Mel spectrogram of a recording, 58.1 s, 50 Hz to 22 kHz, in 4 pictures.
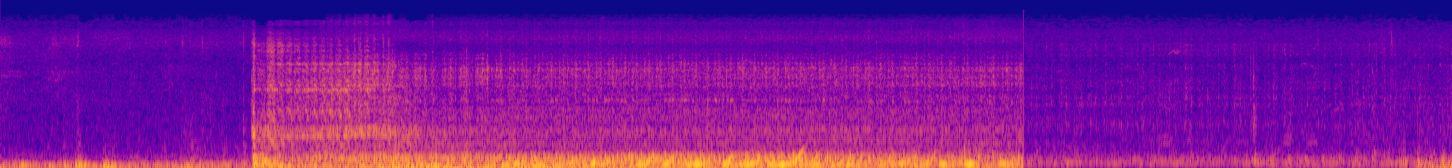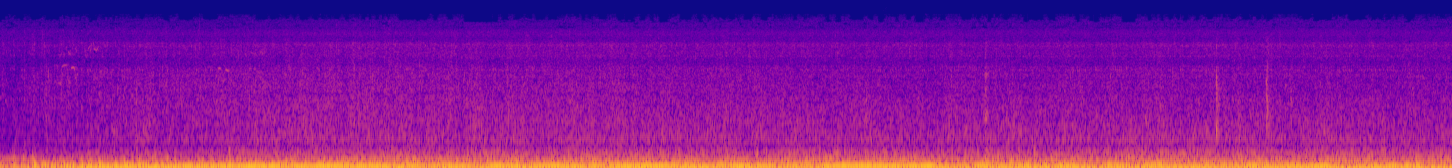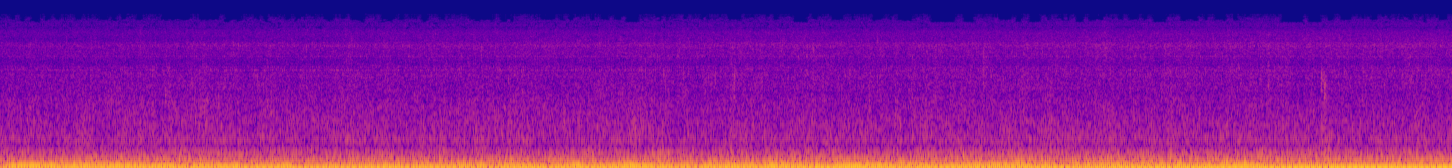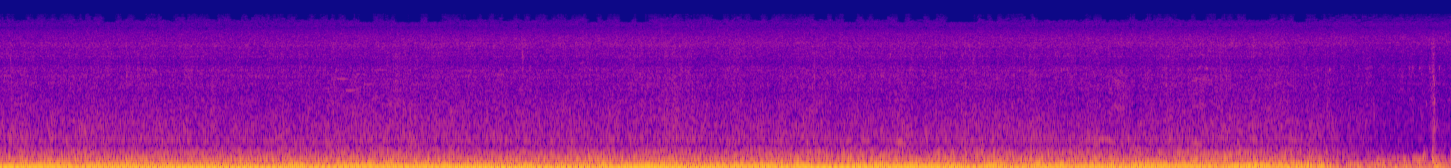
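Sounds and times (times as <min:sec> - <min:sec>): motorboat engine droning: 0:00.0 - 0:58.0.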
